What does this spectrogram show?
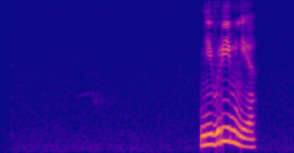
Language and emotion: Russian, angry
